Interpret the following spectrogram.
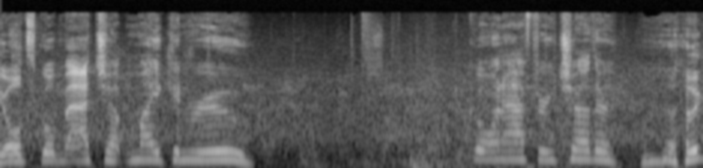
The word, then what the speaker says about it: Ryu: How do you say his name? Is it Ryu, Ryu, or Ru? We're going to go with Ru.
